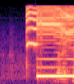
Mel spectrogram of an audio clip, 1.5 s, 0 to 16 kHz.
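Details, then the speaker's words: Bose L1 Model II portable PA fed a signal-generator tone into the analog input; after about a minute it emits a steady piercing high-pitched whistle even with signal turned fully down, power light flashing red in time; oscillating, owner suspects power supply or amplifier failure. "the signal down all the way it just does that high pitch whistle the power/ light is flashing red in time with this sound so I'm going to guess that something in the power supply or the amplifier is breaking down"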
